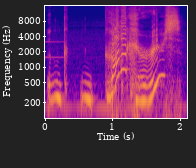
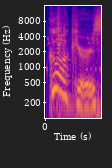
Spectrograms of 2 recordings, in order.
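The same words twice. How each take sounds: First: High, incredulous question; startled rising query; taken aback. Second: Said in the usual way. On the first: Acted. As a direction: echo it in disbelief, pitch shooting up. Acted indignant echo of an insult.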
